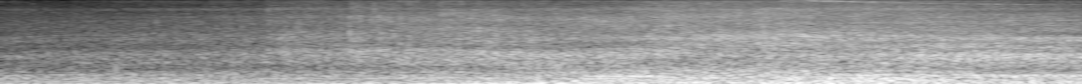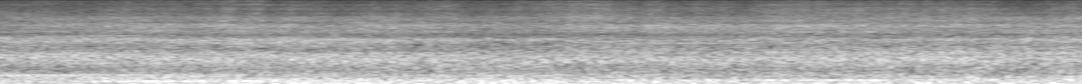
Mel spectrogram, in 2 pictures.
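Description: Tyres swish on a wet road as a bus drives past.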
